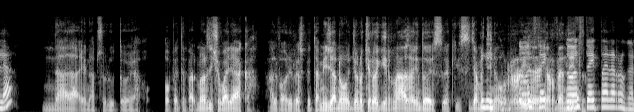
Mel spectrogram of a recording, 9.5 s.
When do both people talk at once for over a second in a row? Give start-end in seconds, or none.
7.2-8.8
